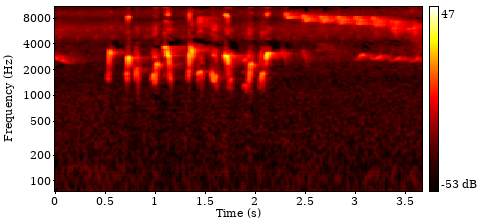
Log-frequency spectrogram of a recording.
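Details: Streak-eared bulbul of southern Thailand in full voice, giving a fast run of gurgling, rising and falling chirps, about ten notes in under two seconds, then a long, thin high tone.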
